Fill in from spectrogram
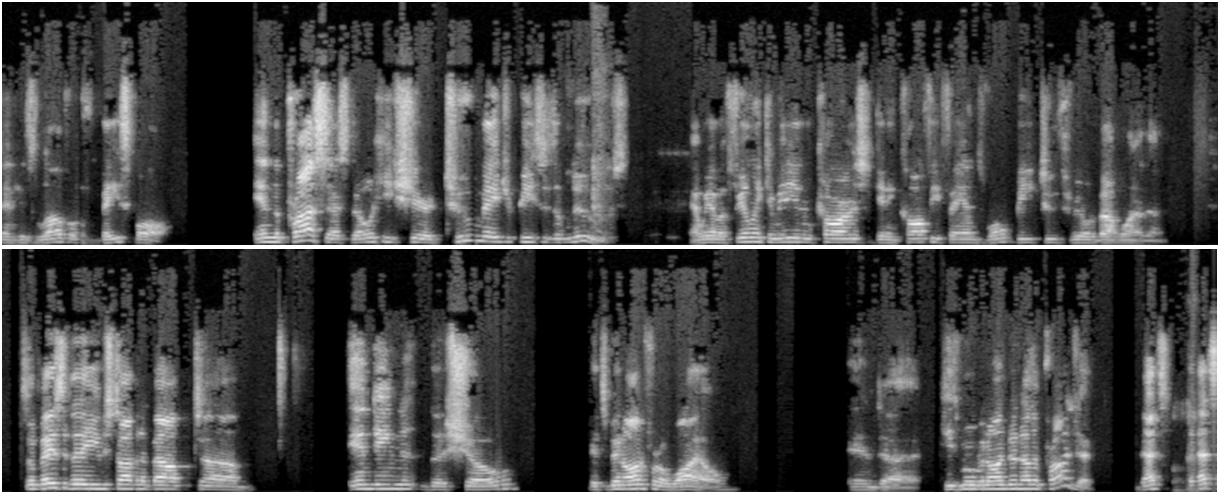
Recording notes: It's our first Zoom episode!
